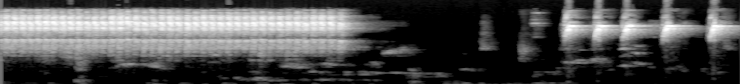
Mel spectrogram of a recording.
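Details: Greater green leafbird song, a training recording to rouse competition birds: a long, steady, buzzy rattling trill lasting over three seconds, a quiet gap, then five sharp, evenly spaced falling chips.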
